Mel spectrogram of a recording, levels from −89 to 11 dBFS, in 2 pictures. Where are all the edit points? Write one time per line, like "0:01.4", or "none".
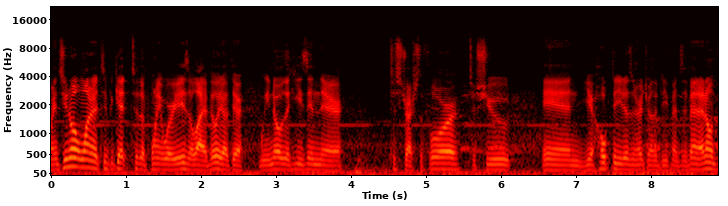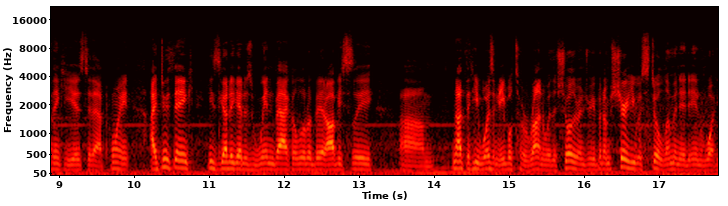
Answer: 0:02.8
